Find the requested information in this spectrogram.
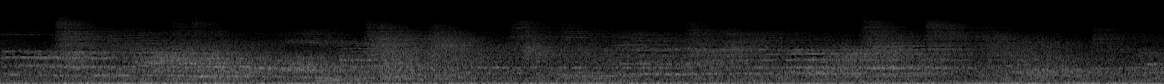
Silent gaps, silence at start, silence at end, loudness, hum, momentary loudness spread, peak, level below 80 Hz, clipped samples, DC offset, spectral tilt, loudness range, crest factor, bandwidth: none; 0 s; 0 s; -42 LUFS; none; 5 LU; -26 dBFS; -46 dBFS; under 0.1%; under 0.1%; -4.5 dB/octave; 3 LU; 14 dB; 15 kHz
